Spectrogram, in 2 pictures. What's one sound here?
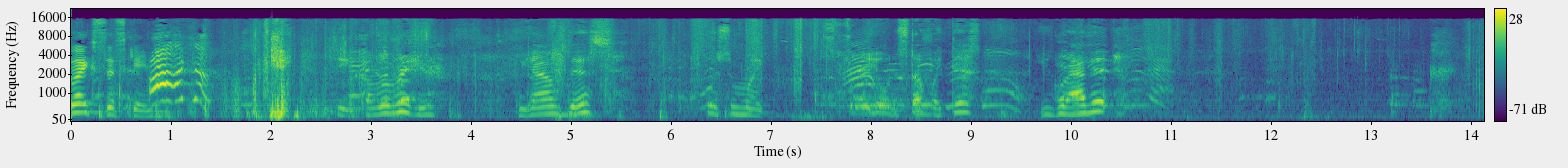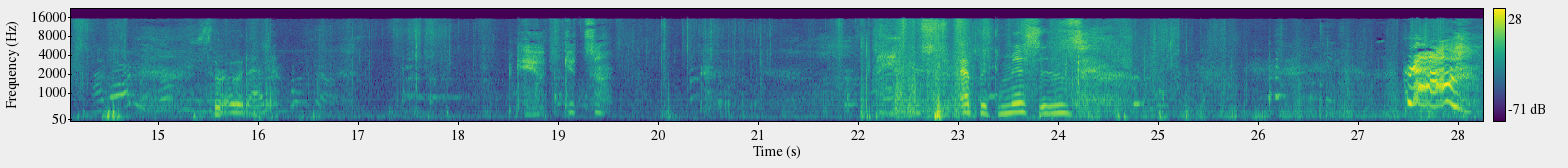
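Young children talk and shout excitedly close by.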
